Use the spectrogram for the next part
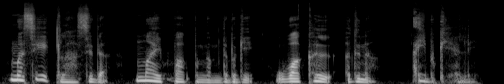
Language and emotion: Manipuri, fearful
